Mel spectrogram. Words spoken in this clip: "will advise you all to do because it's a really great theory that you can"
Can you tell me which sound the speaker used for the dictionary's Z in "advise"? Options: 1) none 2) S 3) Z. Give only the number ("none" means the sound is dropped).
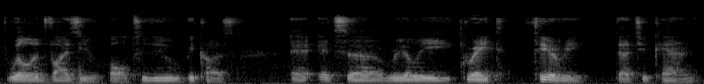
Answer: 3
